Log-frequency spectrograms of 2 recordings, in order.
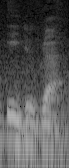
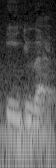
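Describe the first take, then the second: Both takes have the same delivery.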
